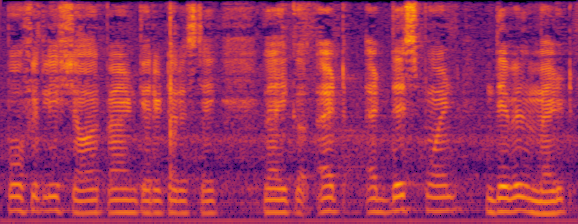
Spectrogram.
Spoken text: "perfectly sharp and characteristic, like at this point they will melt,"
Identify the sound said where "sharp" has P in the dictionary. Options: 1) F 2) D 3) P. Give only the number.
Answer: 3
